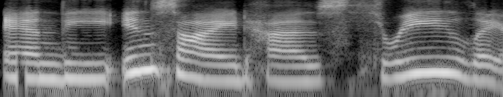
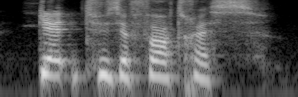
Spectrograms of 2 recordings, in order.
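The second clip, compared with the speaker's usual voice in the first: firm, authoritative, commanding tone. Game master voicing a character's quick reply to the party, commanding voice. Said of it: "In a commanding voice".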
